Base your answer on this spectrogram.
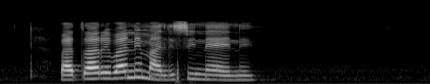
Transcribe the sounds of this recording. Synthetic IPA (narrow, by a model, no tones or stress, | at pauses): bat͡sʼaɾɪβanɪmalɪʂinɛːnɛ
